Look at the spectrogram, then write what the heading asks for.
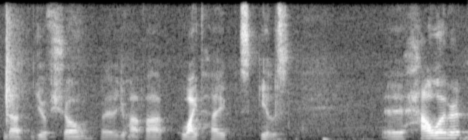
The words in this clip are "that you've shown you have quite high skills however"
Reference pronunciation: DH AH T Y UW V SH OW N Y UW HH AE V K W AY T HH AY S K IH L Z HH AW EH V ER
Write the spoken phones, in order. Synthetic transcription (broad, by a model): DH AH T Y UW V SH OW N Y UW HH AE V K W AY T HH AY S K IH L S HH AW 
